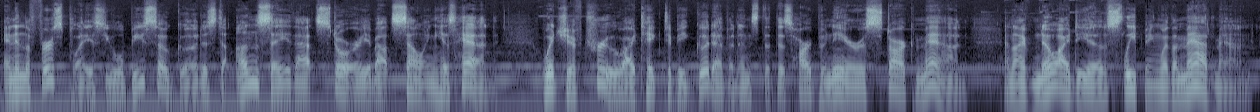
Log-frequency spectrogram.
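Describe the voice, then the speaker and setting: Guy playing a huffy lodger in an audiobook, pompous and emphatic, pitch jumps around a lot. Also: very animated, normal speed, a little mellow, soft background music, natural voice. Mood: stern, exasperated. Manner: pompous, emphatic, formal phrasing. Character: indignant, wordy young male lodger, excitable. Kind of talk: audiobook character voice.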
